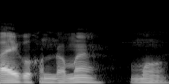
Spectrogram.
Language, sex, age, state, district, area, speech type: Nepali, male, 60+, West Bengal, Kalimpong, rural, spontaneous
